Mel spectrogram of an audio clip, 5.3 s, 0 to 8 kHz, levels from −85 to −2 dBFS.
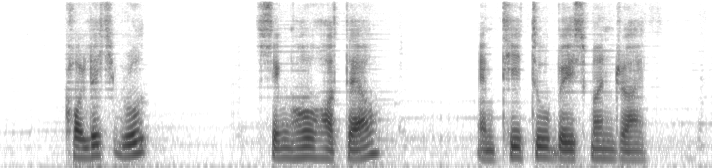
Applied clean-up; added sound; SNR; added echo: neural separator model SepFormer DNS4.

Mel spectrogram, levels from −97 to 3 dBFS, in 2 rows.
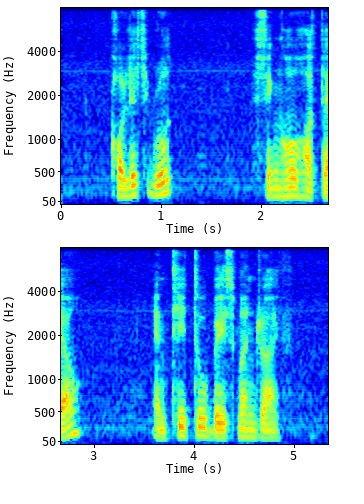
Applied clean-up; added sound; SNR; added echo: none; none; none; none.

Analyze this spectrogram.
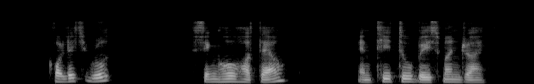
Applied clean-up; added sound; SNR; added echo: neural mask model DeepFilterNet 3.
